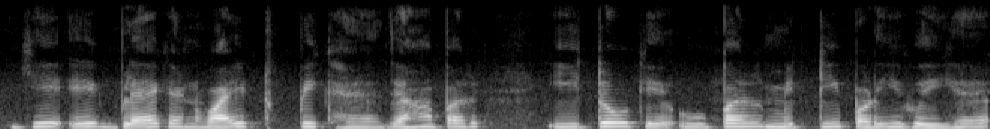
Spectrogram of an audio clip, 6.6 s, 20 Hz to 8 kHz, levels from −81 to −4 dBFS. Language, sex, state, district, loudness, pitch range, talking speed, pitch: Hindi, female, Jharkhand, Sahebganj, -20 LUFS, 185-210 Hz, 145 wpm, 195 Hz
